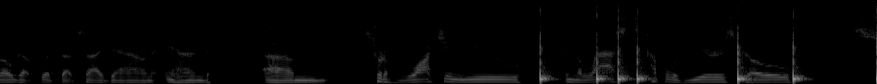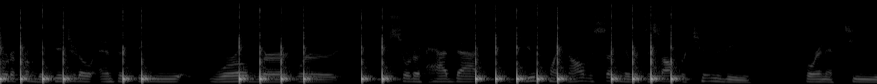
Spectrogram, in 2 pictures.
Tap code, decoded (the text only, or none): CARRY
